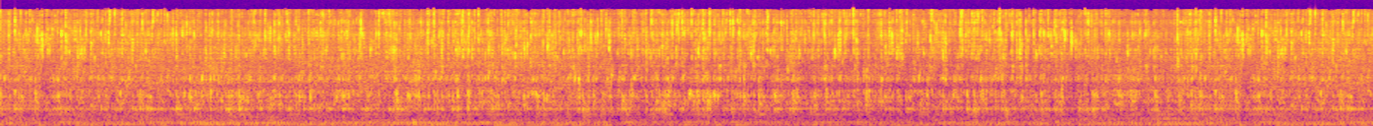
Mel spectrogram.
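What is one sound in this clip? Water trickles and splashes steadily into a small basin.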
